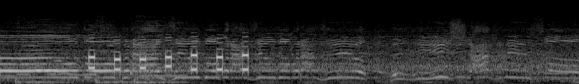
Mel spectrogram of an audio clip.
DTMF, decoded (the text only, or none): 5148323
